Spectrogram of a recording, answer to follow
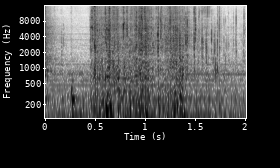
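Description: Plastic bags of prepped vegetables crinkling softly as they are handled.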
